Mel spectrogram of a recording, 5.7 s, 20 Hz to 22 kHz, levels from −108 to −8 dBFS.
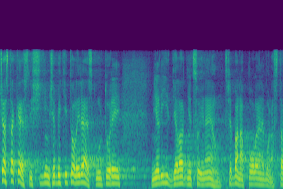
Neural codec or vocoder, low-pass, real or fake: none; 7.2 kHz; real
